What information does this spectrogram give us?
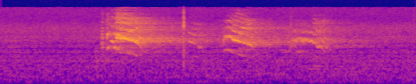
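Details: Parakeets from a group that regularly visits a park, making a racket: two harsh, screechy squawks, the first short and sharp, the second longer and ragged, over faint background hiss.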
